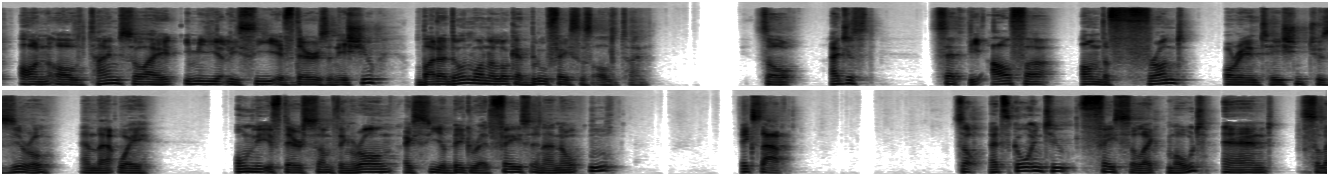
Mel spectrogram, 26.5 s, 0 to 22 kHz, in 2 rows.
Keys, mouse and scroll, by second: 16.7 shift+middle click, 20.8-21.2 scroll down 1, 21.2 shift+middle click, 21.7-22.1 scroll up 1, 22.1 shift+middle click, 23.1 Tab, 26.3 a.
